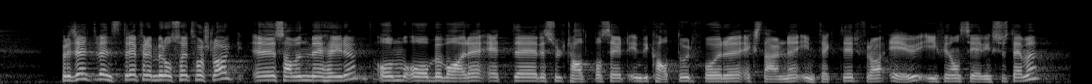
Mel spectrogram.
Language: Norwegian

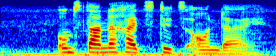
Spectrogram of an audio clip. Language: Afrikaans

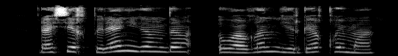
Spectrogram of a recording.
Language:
Bashkir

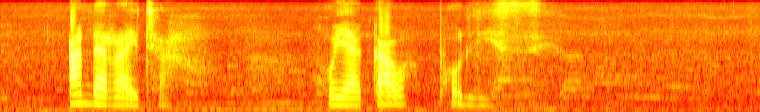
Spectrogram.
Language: Southern Sotho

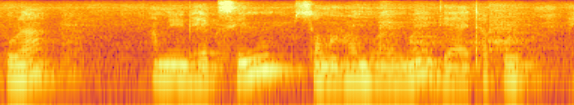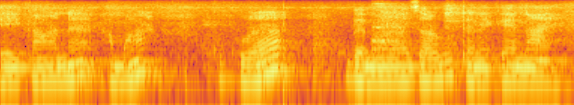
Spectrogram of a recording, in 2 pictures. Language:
Assamese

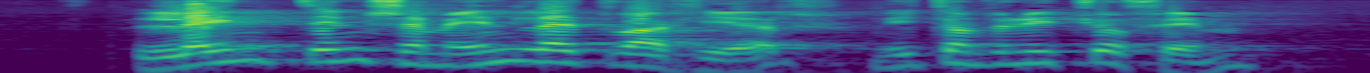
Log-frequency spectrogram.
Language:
Icelandic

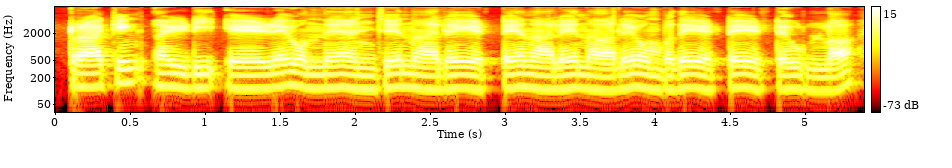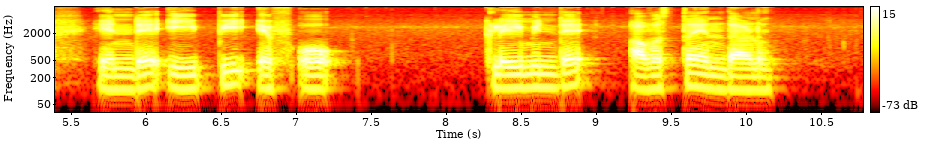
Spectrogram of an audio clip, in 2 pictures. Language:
Malayalam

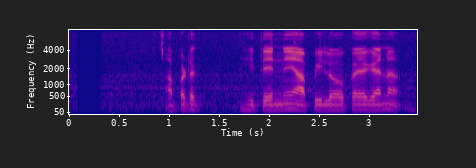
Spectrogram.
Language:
Sinhala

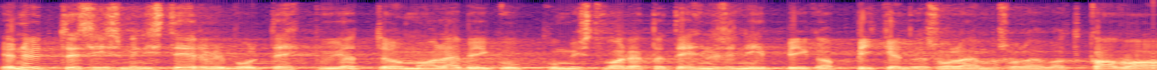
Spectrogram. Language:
Estonian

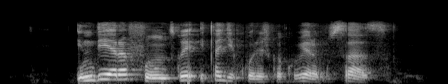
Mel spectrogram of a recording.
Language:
Kinyarwanda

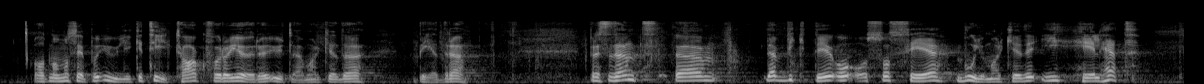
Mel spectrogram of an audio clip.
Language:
Norwegian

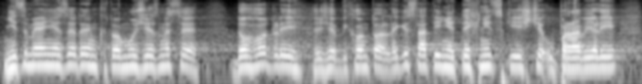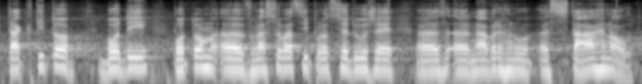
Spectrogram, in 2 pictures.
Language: Czech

